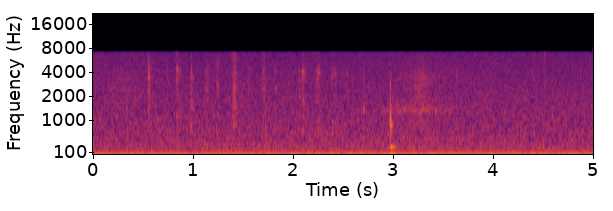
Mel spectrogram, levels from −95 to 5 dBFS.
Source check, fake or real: real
